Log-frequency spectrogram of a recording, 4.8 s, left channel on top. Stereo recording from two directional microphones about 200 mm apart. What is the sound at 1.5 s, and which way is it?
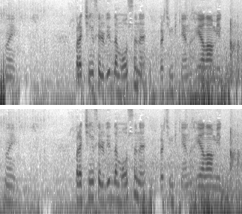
Speech, 25° left (ahead or behind).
